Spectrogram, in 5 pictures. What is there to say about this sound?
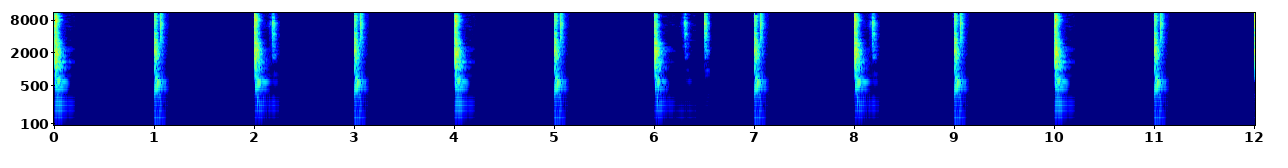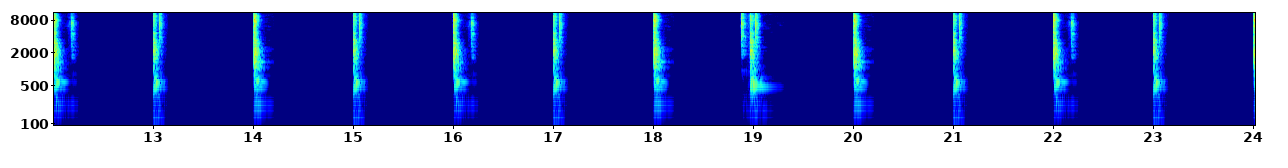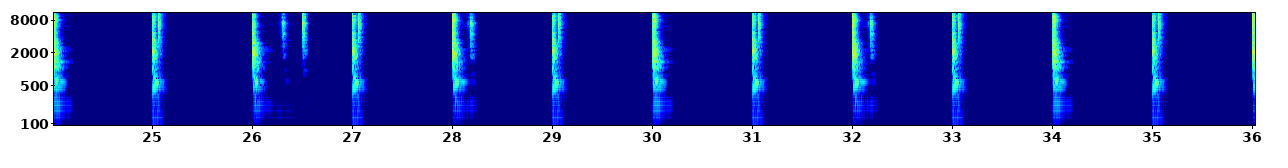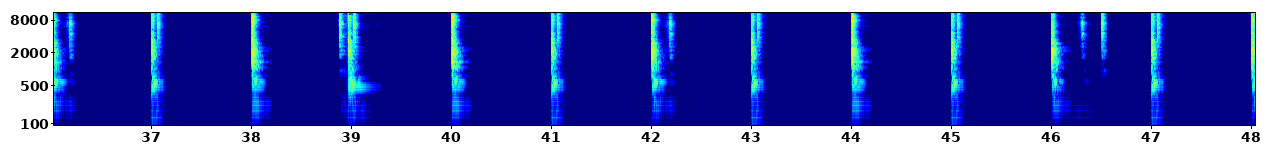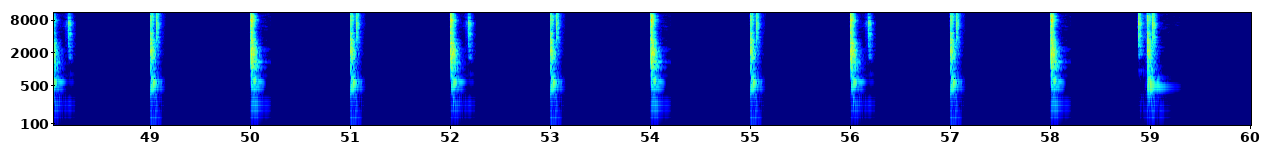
60 seconds of a Grandfather Clock. I needed a clean sample of a Grandfather clock. The result is a Hi-Fi crystal-locked version of the original recording by daveincamas. I particularly like some of the extra sounds from the mechanism. Thanks for the original sample Dave!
